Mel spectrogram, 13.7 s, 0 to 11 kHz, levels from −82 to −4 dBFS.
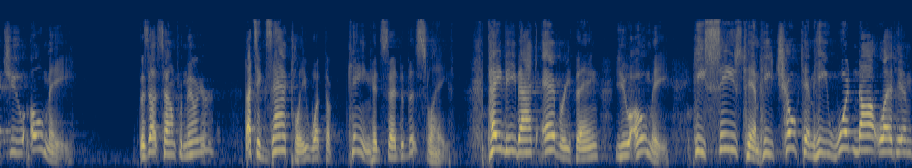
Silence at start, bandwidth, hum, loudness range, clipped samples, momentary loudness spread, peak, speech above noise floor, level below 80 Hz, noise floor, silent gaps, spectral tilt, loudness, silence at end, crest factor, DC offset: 0 s; 8 kHz; none; 4 LU; under 0.1%; 12 LU; -10 dBFS; 43 dB; -72 dBFS; -73 dBFS; none; -5.5 dB/octave; -30 LUFS; 0 s; 22 dB; under 0.1%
